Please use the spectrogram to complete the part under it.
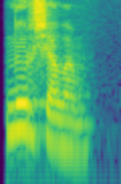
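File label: "нырсялӧм", Komi, female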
